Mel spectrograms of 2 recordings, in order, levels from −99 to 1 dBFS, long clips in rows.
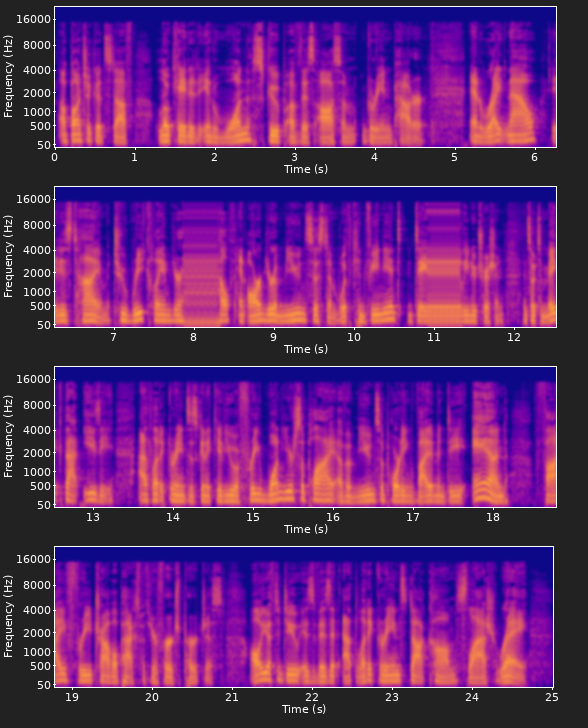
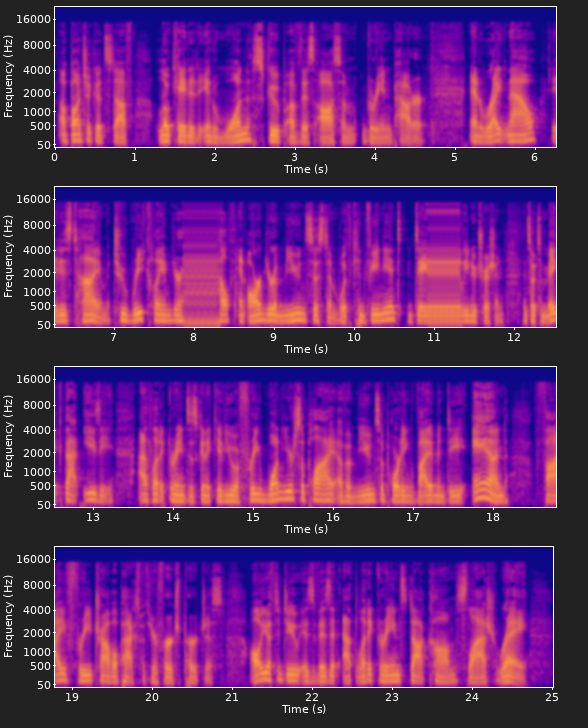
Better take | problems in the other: neither | audio freezing; at 8 s and at 11 s; the same in both

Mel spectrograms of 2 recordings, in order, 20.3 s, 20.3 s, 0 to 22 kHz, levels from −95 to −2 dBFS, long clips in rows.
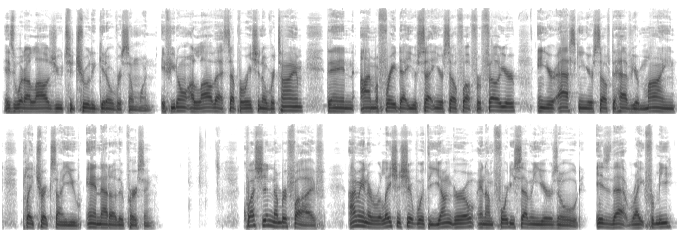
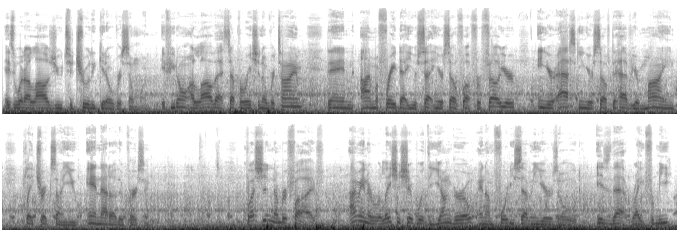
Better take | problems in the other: first | low rumble; loud; throughout; 7 dB below the speech

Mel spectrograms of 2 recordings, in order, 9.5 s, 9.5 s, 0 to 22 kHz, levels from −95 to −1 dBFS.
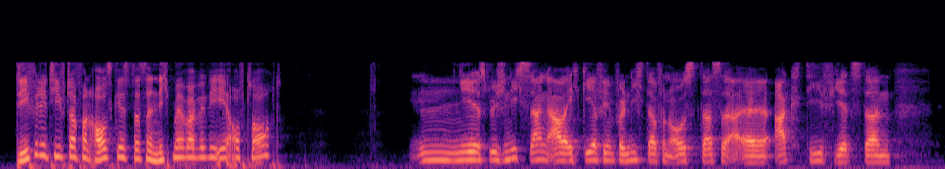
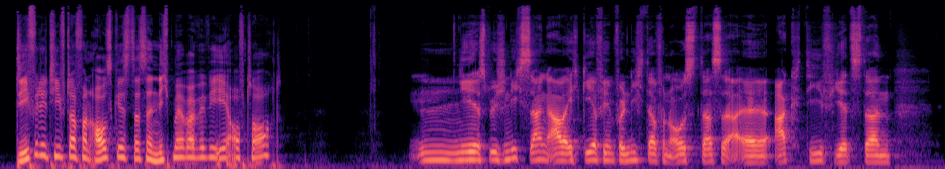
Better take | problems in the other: second | garbled, watery; badly; nothing above 5.5 kHz

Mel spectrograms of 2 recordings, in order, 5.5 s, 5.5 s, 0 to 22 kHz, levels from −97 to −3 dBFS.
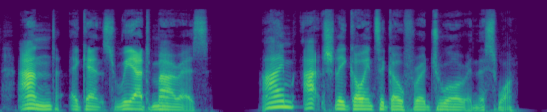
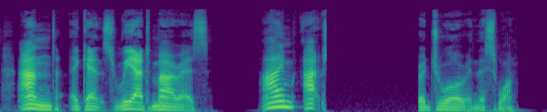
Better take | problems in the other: first | audio cutting out; at 3.5 s for 1 s

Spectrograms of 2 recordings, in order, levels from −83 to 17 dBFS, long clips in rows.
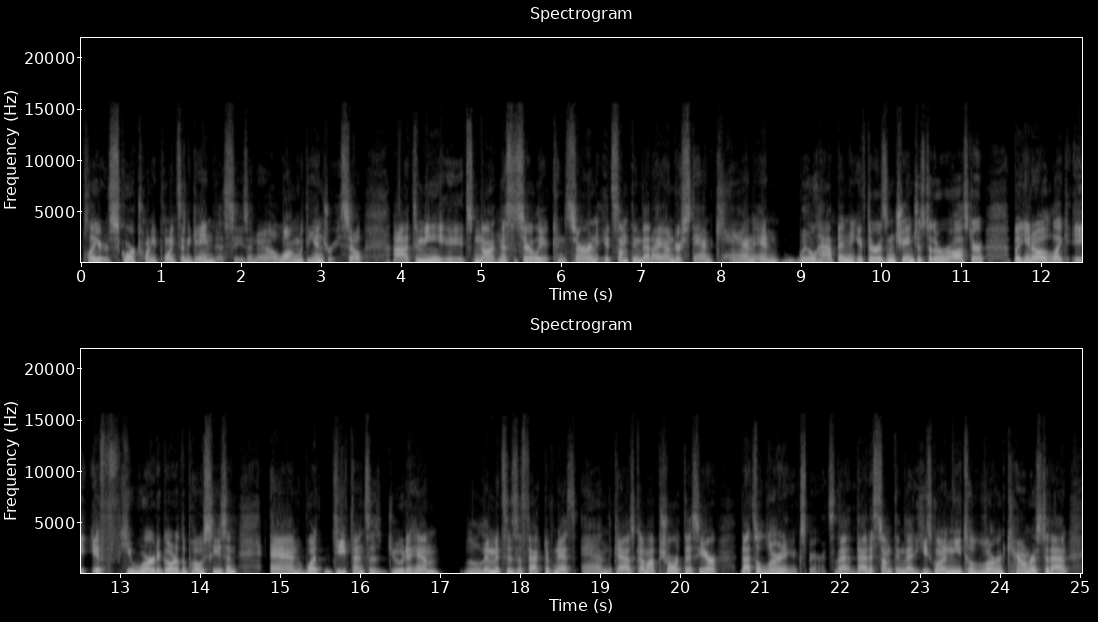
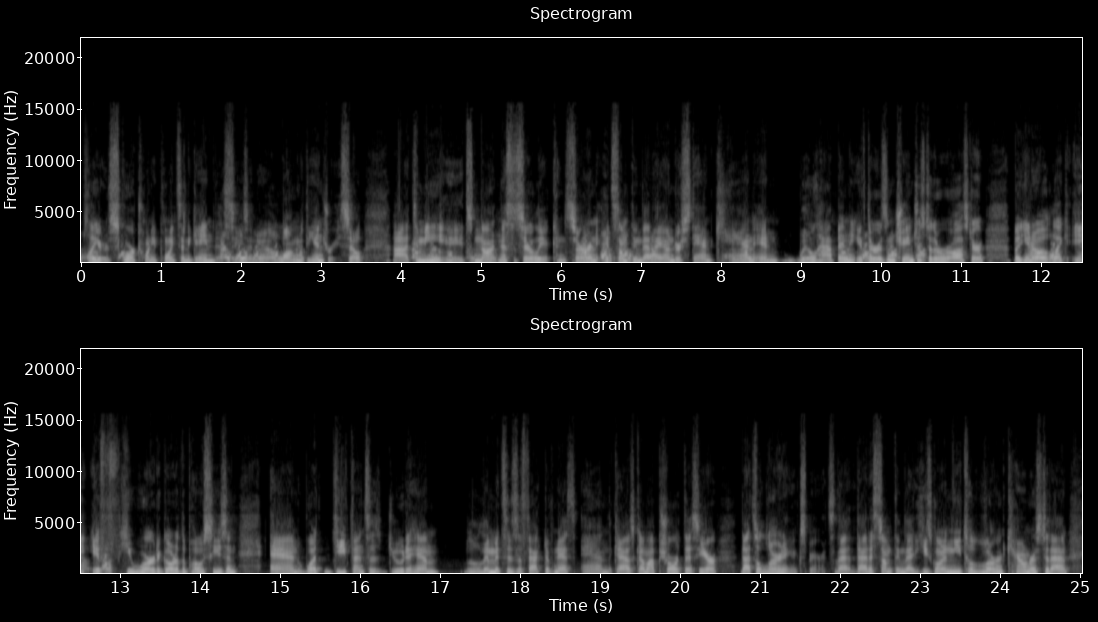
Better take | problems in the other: first | animal sounds; loud; throughout; 8 dB below the speech

